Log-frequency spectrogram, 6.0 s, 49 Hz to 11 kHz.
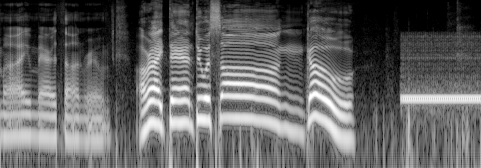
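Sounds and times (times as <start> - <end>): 
speech: 0.0 - 4.5
telephone dial tone: 5.0 - 6.0.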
